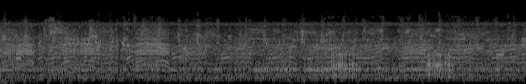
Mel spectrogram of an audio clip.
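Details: Wood storks at a nesting colony, from mating displays and nest building through chicks growing to fledging; a dense, continuous chorus of harsh, nasal, bleating calls overlapping throughout, with no pauses.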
